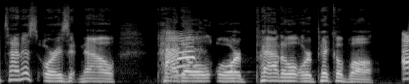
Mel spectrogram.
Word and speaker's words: padel: I think it's I always say paddle. I think it's padell is the way that they pronounce it.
